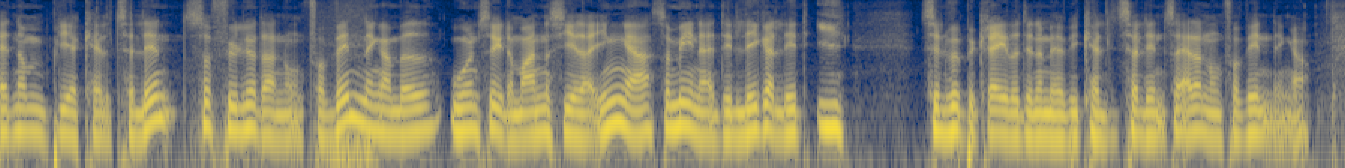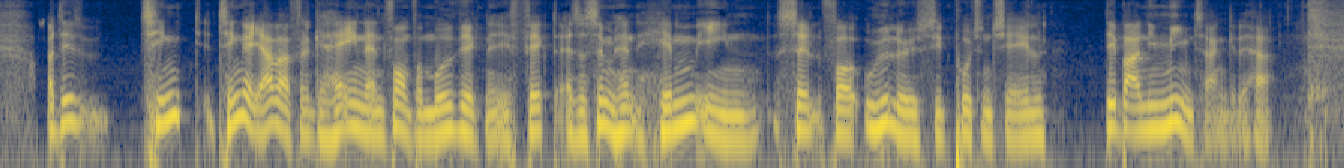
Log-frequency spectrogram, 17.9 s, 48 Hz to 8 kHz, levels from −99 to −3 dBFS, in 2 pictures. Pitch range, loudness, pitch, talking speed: 130-165 Hz, -19 LUFS, 145 Hz, 260 wpm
